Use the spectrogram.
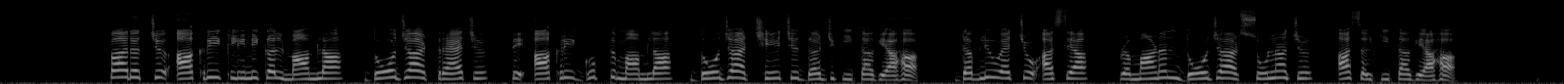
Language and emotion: Dogri, neutral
